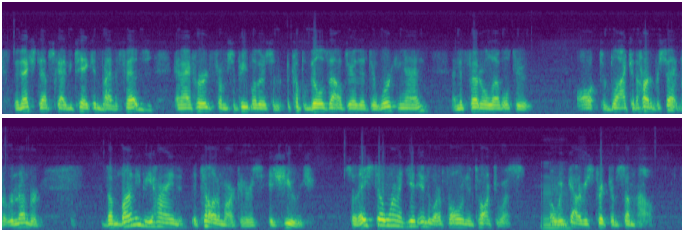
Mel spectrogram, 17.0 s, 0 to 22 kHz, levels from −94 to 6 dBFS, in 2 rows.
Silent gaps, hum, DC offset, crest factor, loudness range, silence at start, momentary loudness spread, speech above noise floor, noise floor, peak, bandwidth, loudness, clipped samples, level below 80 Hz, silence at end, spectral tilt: none; none; under 0.1%; 16 dB; 2 LU; 0.15 s; 13 LU; 29 dB; -45 dBFS; 0 dBFS; 4.4 kHz; -16 LUFS; under 0.1%; -64 dBFS; 0.4 s; -8.5 dB/octave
